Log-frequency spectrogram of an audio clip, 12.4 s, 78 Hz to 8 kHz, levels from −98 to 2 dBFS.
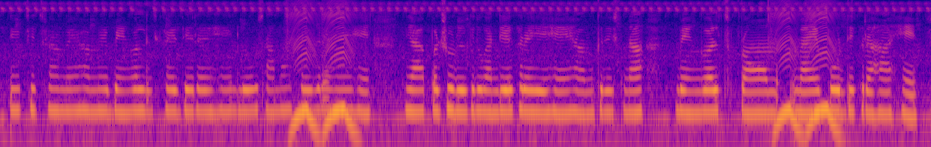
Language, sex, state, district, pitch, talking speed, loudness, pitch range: Hindi, female, Uttar Pradesh, Budaun, 235 Hz, 145 wpm, -34 LUFS, 225-240 Hz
